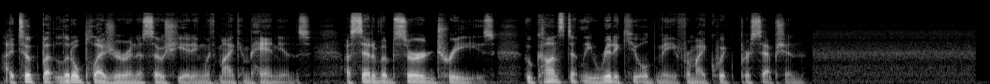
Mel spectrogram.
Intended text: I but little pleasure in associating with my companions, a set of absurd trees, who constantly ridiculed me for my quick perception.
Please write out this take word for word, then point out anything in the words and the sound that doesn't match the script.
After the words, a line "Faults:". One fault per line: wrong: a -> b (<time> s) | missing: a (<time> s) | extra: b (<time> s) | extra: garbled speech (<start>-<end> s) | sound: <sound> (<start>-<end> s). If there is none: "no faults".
I took but little pleasure in associating with my companions, a set of absurd trees, who constantly ridiculed me for my quick perception.
Faults:
extra: took (0.1 s)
